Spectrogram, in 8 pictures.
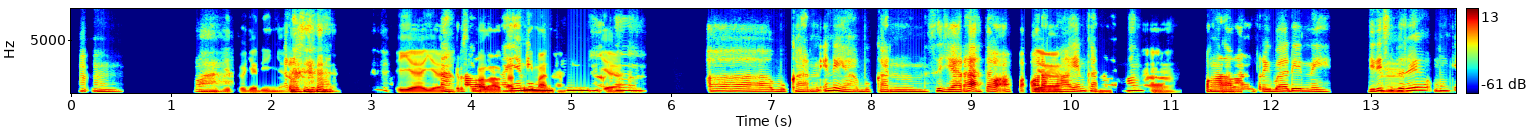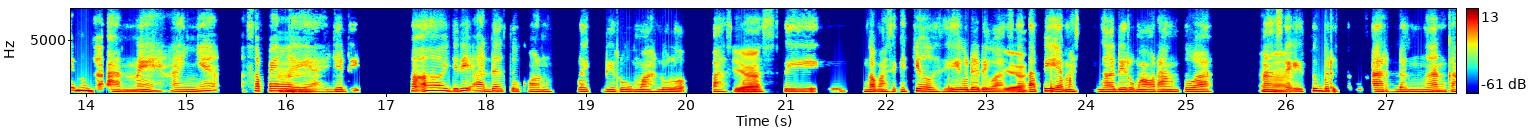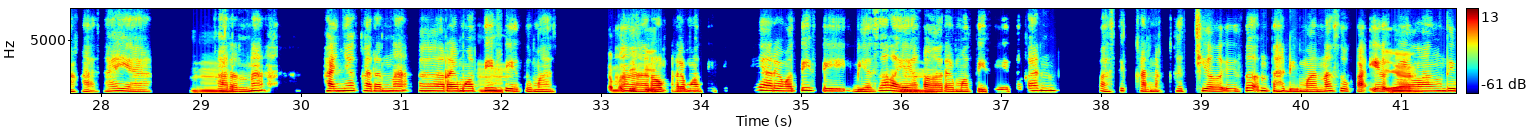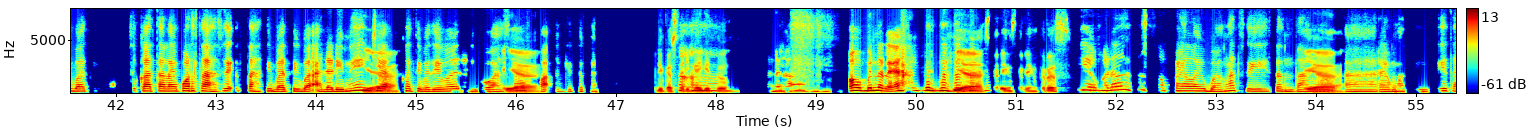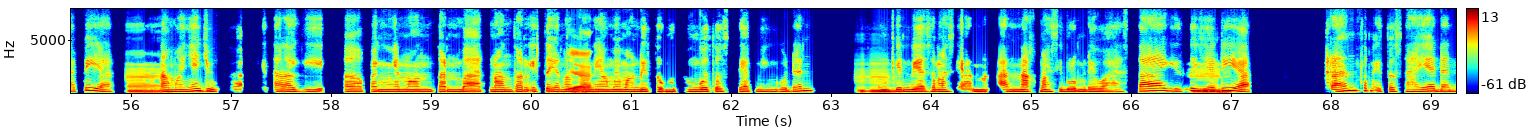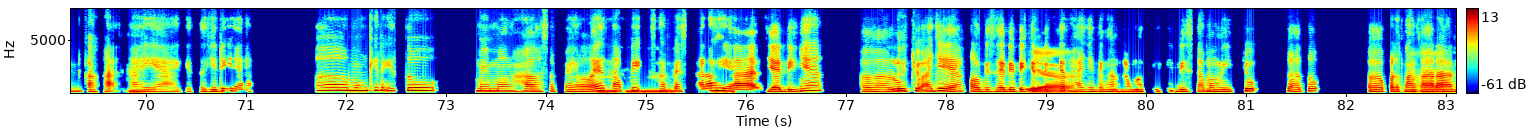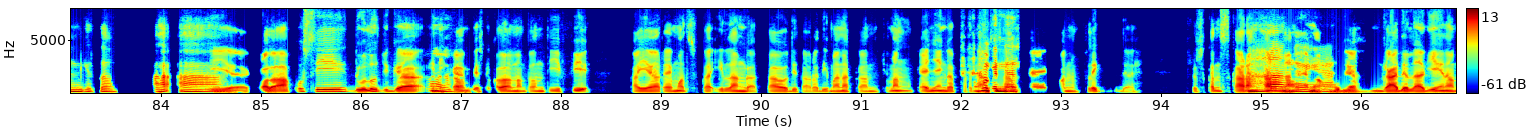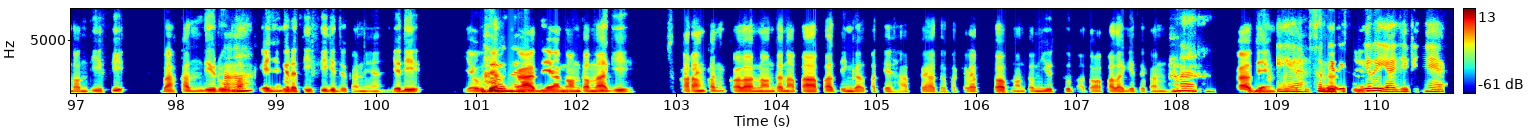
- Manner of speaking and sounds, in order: distorted speech; other background noise; chuckle; tapping; laugh; chuckle; static; chuckle; chuckle
- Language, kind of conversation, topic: Indonesian, unstructured, Apa hal paling aneh yang pernah menjadi sumber konflik?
